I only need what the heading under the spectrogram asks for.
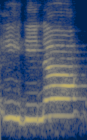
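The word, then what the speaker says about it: اهدنا: betul ya membacanya dua tetapi kita bila kita nak sambung bacaan kita berjumpa dengan alif lam selepas na ada alif lam makanya bacaan kita ihdina dia na tu kena masuk ke alif lam makanya Na tak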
